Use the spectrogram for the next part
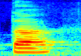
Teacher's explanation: बताओ दंत को स्पर्श किया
